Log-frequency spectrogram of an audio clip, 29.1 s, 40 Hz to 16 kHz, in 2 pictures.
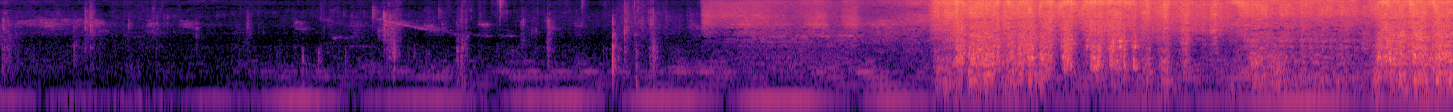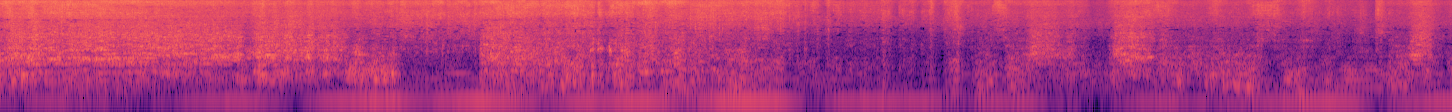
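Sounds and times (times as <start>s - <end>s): steady low hum: 0.0s - 9.3s, 14.4s - 29.0s
water spraying hard: 9.0s - 29.0s.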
